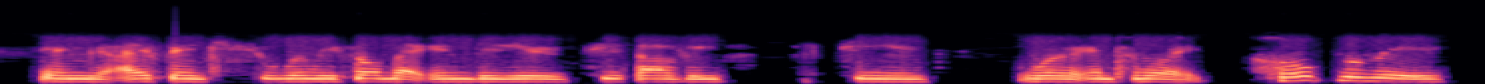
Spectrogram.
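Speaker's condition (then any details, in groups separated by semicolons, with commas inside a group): Cerebral palsy; speech affected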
